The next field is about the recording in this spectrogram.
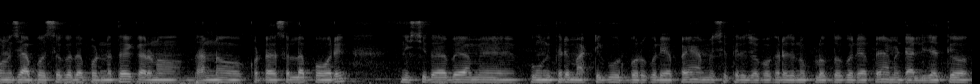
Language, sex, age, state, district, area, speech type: Odia, male, 45-60, Odisha, Nayagarh, rural, spontaneous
